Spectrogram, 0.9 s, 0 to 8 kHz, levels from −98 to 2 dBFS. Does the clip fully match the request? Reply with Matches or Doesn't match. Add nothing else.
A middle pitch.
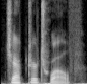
Matches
